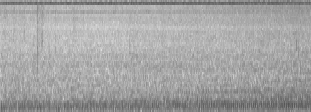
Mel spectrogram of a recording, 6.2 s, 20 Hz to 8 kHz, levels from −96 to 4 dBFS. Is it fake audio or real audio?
real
